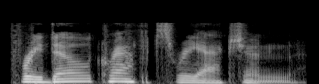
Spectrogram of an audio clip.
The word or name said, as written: Friedel-Crafts reaction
